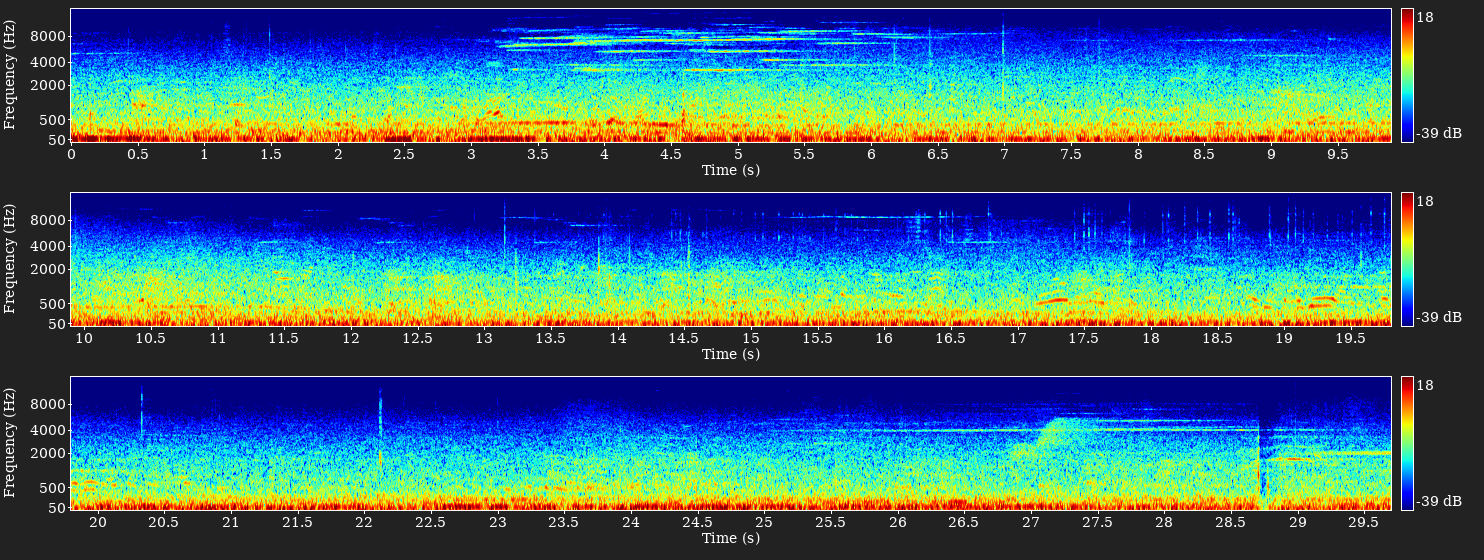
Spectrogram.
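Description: A few adults talk faintly nearby outdoors.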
